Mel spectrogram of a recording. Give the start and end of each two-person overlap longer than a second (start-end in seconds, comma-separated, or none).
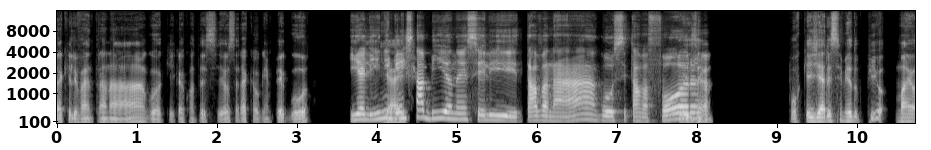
none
